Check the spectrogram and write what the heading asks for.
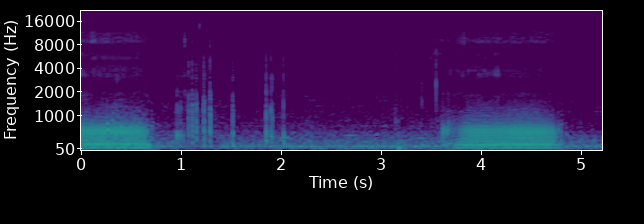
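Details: A sleeping pug snoring on a cold night: loud, rattling inhaled snores with a quiet pause and snuffling between them, two snores in about five seconds.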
